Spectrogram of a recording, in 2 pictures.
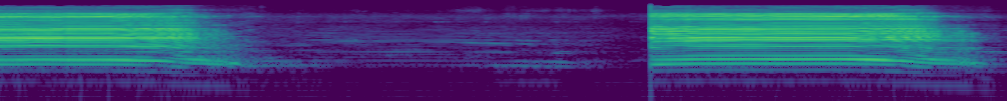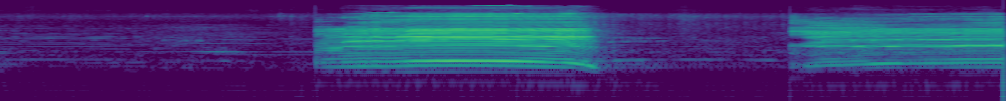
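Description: Cattle mooing: four long moos a couple of seconds apart, each starting abruptly and sliding down in pitch as it ends.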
